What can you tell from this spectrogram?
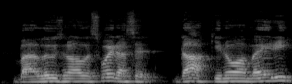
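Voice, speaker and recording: A bright, sharp tone with fairly even intonation and audible room echo. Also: man. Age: 80s+. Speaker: weight-loss customer sharing testimonial. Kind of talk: testimony. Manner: halting, with repetitions.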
